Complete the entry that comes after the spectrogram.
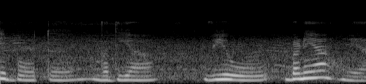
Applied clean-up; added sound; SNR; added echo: none; none; none; none.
